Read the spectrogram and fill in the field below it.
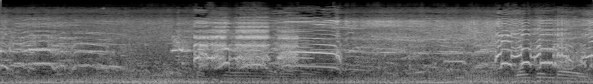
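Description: A young stag rooster at a pet market crows repeatedly in loud, ragged calls, with other birds crowing and clucking nearby under a busy crowd murmur and occasional voices.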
